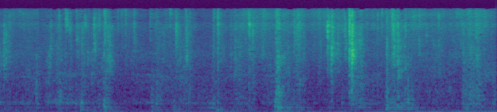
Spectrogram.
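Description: Footsteps and scuffs of people walking over the rocky floor of a tunnel, with scattered soft knocks and clicks.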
